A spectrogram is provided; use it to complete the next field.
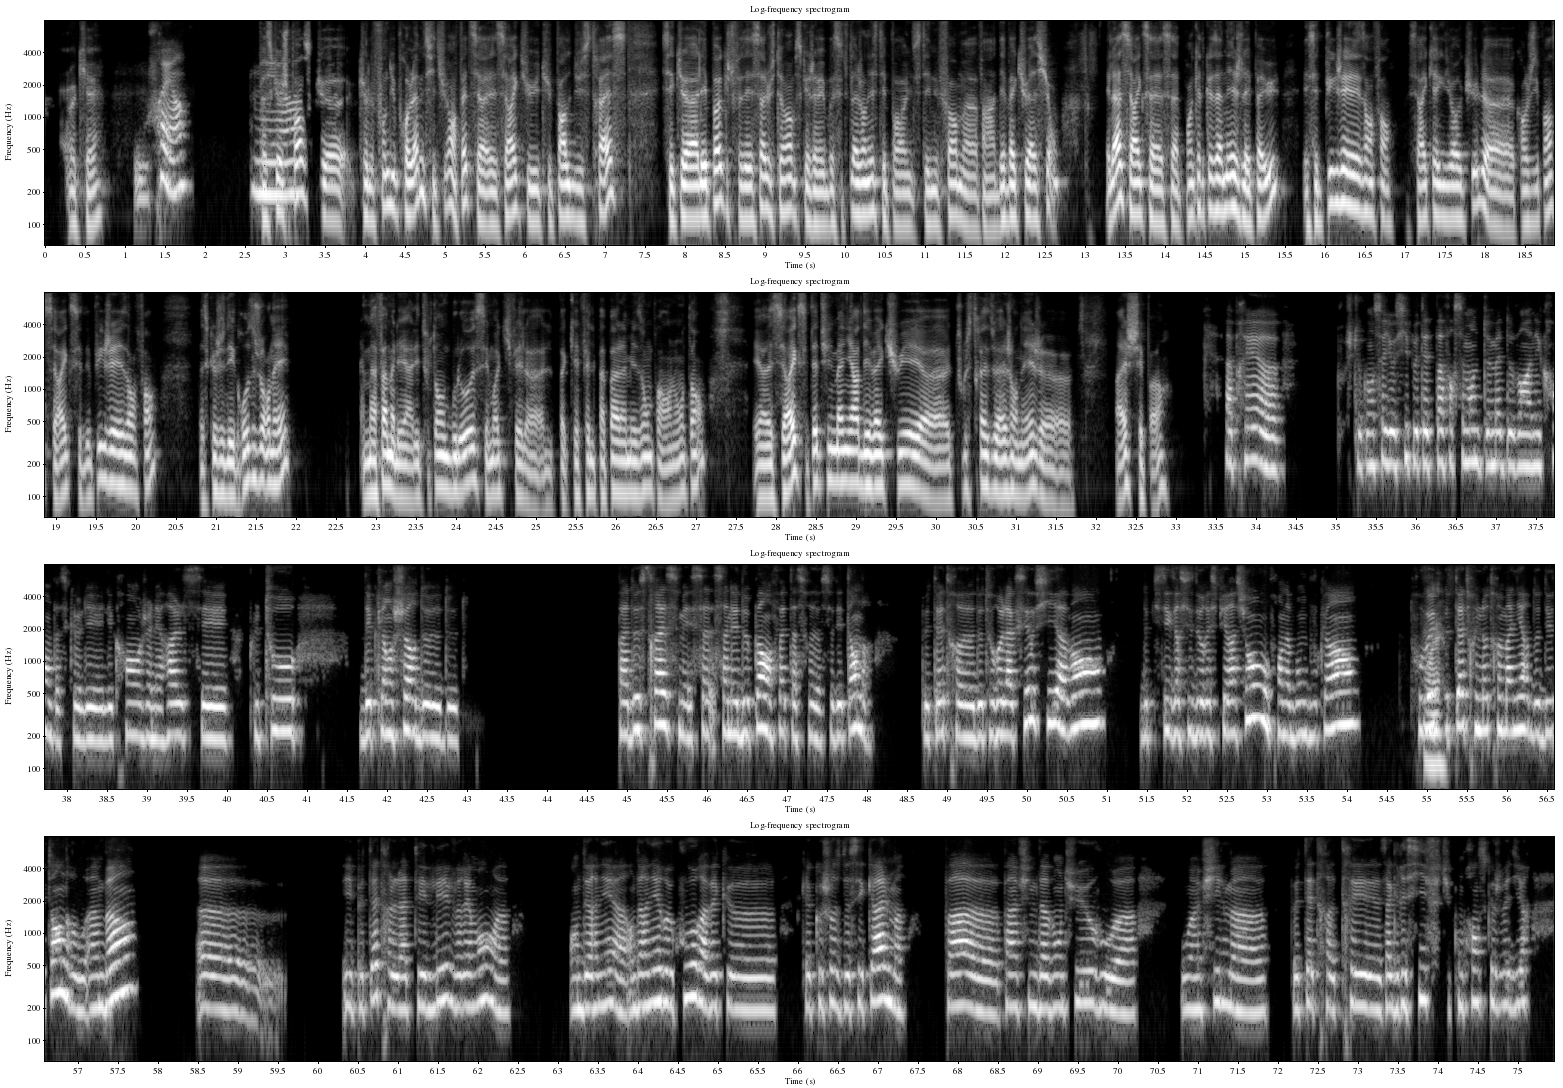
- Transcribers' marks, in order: tapping; drawn out: "Heu"
- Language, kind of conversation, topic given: French, advice, Comment puis-je remplacer le grignotage nocturne par une habitude plus saine ?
